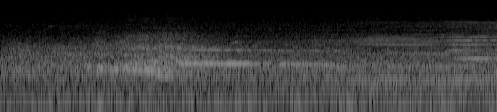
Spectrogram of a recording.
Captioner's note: wolves howling; gentle music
